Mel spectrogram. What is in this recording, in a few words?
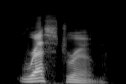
"restroom", English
